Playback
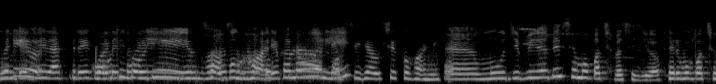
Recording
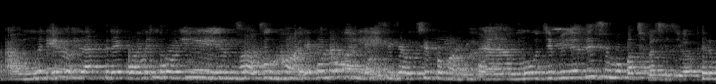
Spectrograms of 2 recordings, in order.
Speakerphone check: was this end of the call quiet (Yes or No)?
No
